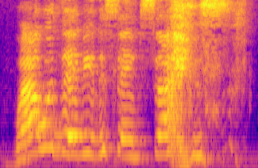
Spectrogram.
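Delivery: loud, indignant, snapping retort tone.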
